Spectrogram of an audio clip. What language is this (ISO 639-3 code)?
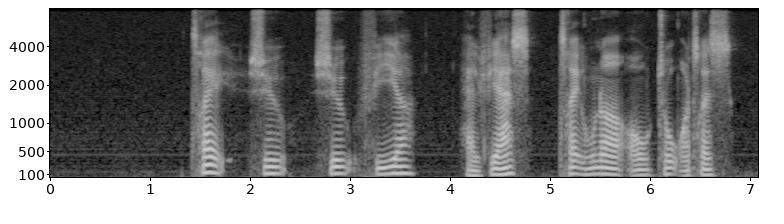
dan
